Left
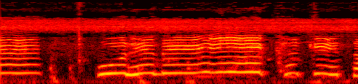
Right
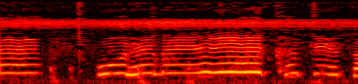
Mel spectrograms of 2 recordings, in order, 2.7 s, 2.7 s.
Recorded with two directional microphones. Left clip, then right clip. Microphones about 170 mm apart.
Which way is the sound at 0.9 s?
40° right (ahead or behind).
